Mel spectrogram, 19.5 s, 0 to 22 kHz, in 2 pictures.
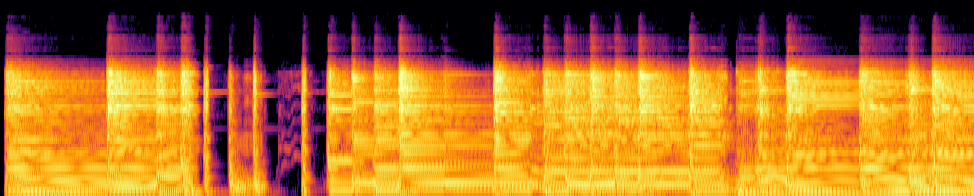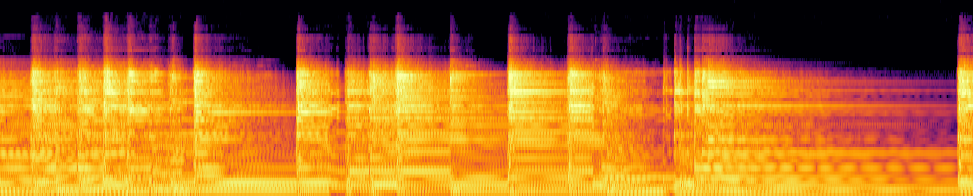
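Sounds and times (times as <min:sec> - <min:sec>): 
distorted amplifier with middle setting: 0:00.0 - 0:19.4.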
